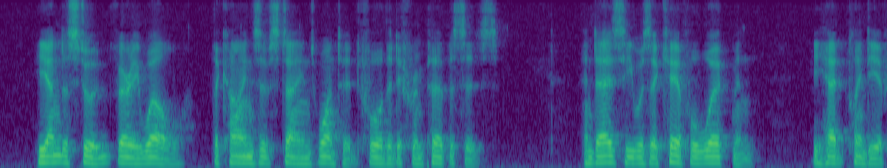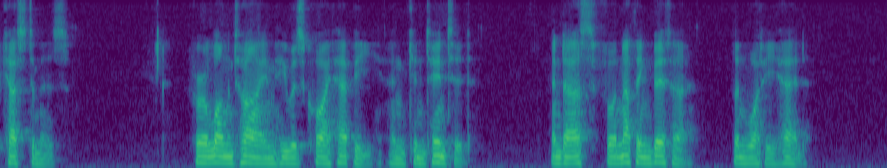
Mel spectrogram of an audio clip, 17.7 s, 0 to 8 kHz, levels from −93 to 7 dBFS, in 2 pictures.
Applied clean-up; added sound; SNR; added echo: none; none; none; none.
